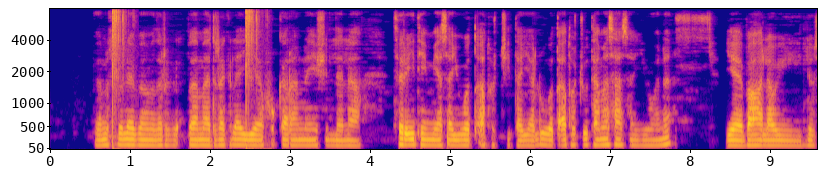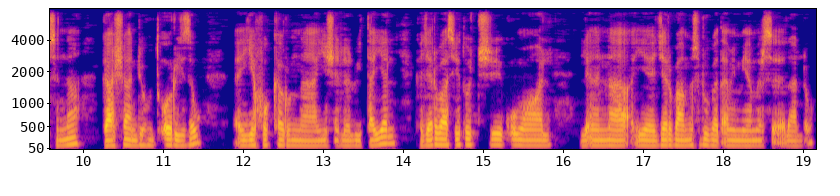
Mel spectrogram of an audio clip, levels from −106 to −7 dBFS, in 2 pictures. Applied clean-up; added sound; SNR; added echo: none; Coin (dropping); 1 dB; none.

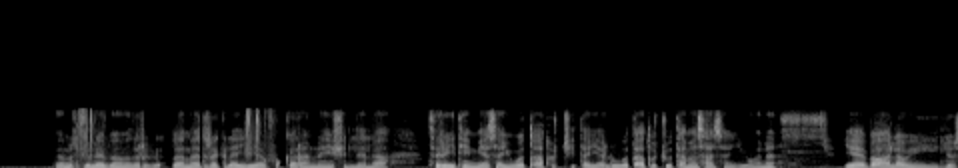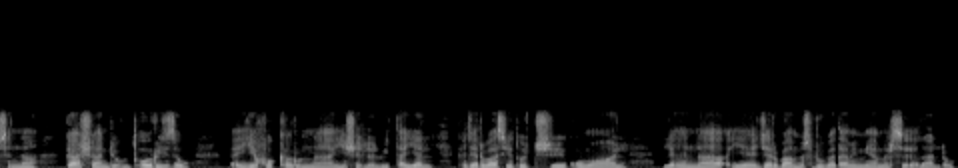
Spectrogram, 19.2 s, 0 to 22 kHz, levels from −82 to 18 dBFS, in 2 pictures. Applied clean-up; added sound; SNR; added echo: neural diffusion model UNIVERSE++.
